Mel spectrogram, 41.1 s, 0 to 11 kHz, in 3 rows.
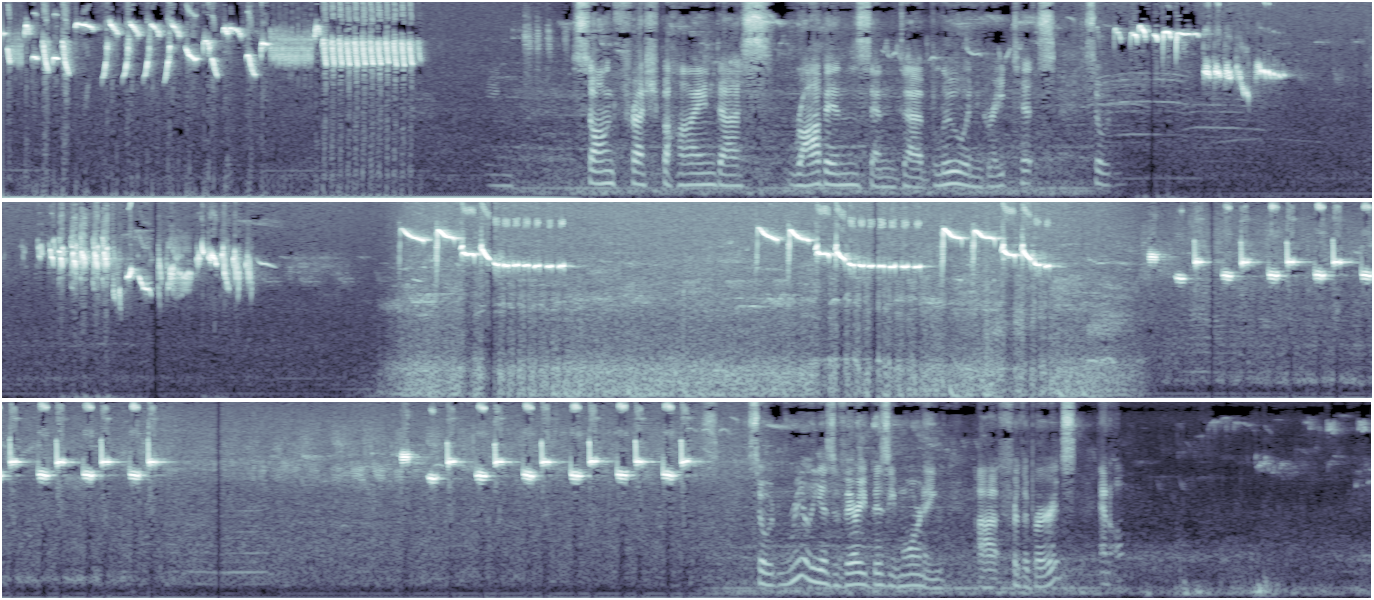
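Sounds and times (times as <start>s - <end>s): blue tit trilling song: 0.0s - 4.2s, 8.9s - 20.2s, 20.9s - 24.4s, 25.1s - 29.1s, 30.2s - 34.9s
robin warbling song: 0.0s - 41.0s
low background rumble: 17.2s - 25.2s.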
